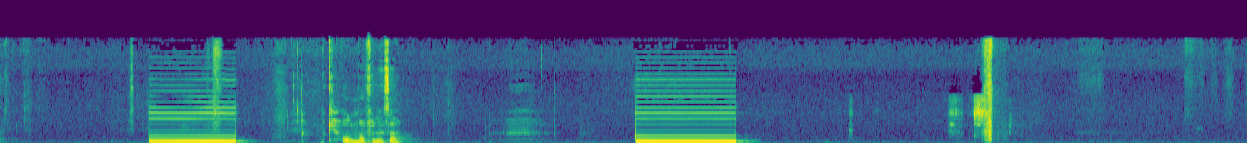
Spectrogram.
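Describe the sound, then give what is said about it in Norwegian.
A phone ringing tone heard over a speakerphone: two steady, buzzy one-second tones about five seconds apart, with a brief muffled voice and some rustling in the gap between them. “Da ringer vi.”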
